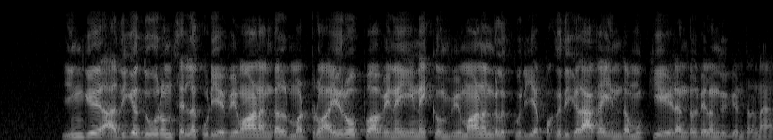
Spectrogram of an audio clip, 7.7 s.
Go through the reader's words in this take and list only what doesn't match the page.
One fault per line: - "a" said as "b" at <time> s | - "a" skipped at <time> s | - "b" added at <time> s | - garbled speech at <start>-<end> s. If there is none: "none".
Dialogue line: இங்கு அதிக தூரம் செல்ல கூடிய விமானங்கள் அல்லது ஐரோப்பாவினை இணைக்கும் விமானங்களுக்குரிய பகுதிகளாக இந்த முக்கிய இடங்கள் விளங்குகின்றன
- "அல்லது" said as "மற்றும்" at 2.9 s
